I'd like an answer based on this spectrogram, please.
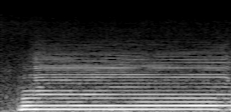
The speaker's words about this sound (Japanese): どうしたのかな船乗っててなんか不安になったのかな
